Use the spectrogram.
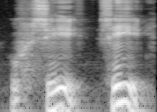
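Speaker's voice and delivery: out of breath, rising high on the second sí; very flustered. Acted. Paganel, breathless after falling, answers the major flustered. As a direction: puff it out after the fall. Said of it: "muy sofocado".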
